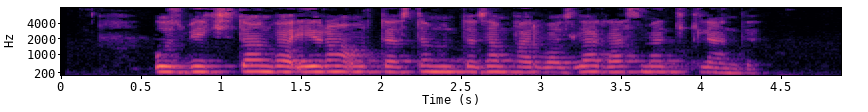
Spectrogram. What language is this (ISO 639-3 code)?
uzb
